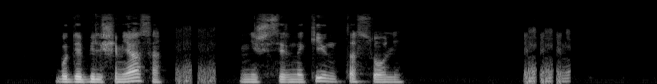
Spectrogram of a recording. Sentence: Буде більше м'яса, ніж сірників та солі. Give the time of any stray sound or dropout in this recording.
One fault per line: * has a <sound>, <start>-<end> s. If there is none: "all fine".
* has a laugh, 1.8-2.2 s
* has a laugh, 5.2-5.7 s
